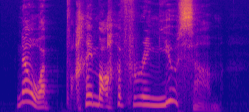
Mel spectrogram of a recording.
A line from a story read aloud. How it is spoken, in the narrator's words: chuckled Alonzo Moss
